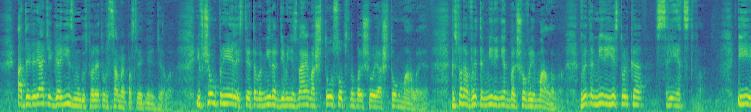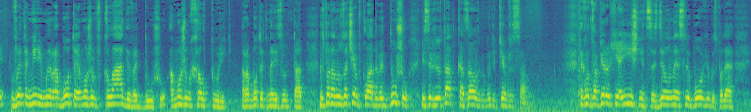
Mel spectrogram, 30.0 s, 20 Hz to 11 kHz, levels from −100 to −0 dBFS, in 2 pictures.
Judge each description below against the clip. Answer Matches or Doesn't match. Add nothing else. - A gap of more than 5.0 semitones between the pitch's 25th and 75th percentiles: Doesn't match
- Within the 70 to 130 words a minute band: Doesn't match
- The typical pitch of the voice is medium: Matches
